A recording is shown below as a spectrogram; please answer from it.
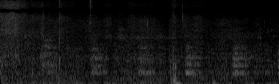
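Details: Golden Retriever, ten years old, walking toward a field, panting in quick rhythmic breaths roughly every half second, with faint rustling and a man's voice nearby.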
